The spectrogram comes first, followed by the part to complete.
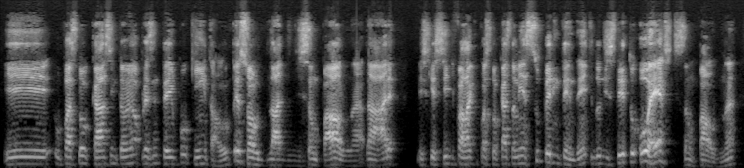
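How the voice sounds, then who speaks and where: A man's voice: fairly high pitch, normal speed, fairly bright tone. Brazilian pastor guy hosting a church livestream, chatty, lots of fillers and restarts. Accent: Brazilian Portuguese. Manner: rambling, with many fillers and restarts. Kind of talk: casual church live-stream chat.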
